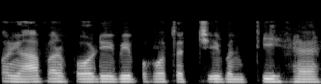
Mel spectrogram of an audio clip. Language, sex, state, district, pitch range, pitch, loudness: Hindi, male, Uttar Pradesh, Muzaffarnagar, 125-130 Hz, 125 Hz, -17 LUFS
